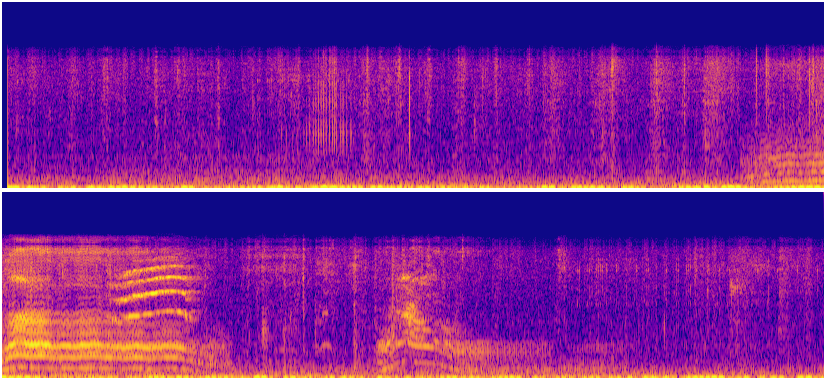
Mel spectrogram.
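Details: A peke-face male cat kept for breeding gives two drawn-out meows midway, each wavering up and then sliding down, the second shorter, over a loud steady low hum.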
